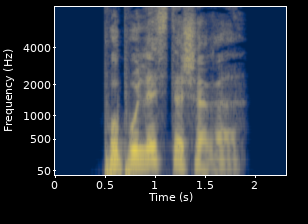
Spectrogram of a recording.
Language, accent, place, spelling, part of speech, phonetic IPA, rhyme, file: German, Germany, Berlin, populistischere, adjective, [popuˈlɪstɪʃəʁə], -ɪstɪʃəʁə, De-populistischere.ogg
- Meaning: inflection of populistisch: 1. strong/mixed nominative/accusative feminine singular comparative degree 2. strong nominative/accusative plural comparative degree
